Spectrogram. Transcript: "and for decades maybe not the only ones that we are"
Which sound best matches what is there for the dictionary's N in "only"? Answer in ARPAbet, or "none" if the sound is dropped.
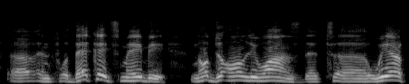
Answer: N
